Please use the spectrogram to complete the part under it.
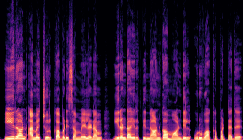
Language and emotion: Tamil, neutral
